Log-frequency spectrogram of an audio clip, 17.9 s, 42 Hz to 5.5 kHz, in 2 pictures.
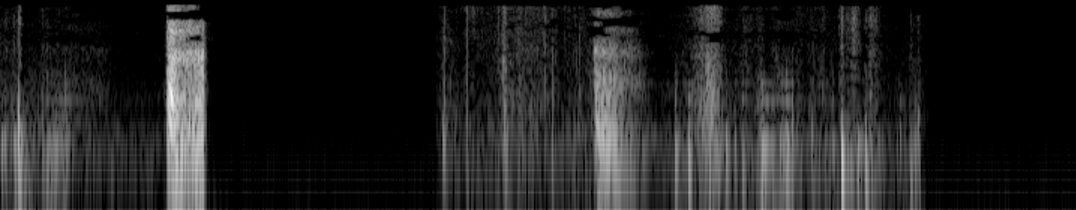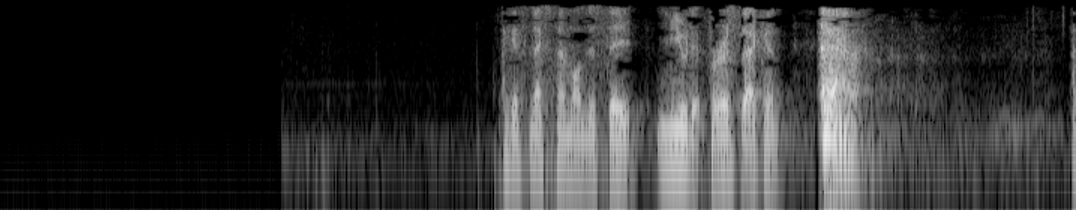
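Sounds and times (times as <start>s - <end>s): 
person coughing: 1.4s - 1.8s, 4.9s - 5.4s, 15.8s - 16.7s
throat clearing: 4.9s - 5.4s, 15.8s - 16.7s
speech: 13.2s - 16.2s.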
